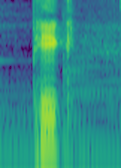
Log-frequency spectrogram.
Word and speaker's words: peak: Now, the word peak should be pronounced with a longer E, because I often hear it with a short E, like peak, peak. And it sounds like pick, almost, like to choose, all right? So in order not to confuse the two, just give it time. Give that E more time. Say it longer.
